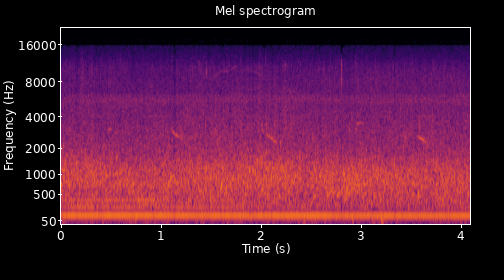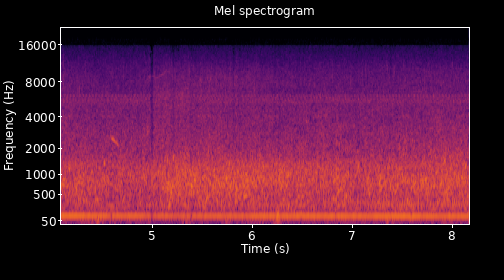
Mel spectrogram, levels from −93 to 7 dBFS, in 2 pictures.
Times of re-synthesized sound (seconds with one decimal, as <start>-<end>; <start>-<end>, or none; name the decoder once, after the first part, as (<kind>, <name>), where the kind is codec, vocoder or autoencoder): none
